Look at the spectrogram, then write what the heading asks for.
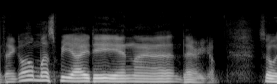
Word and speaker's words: id: I did "We're in demand" as our slogan, and I kind of made everybody think, oh, it must be ID, and there you go.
